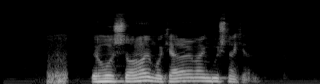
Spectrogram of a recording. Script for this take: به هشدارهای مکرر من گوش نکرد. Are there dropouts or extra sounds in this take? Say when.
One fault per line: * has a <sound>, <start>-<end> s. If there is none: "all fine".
* has a laugh, 0.5-0.7 s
